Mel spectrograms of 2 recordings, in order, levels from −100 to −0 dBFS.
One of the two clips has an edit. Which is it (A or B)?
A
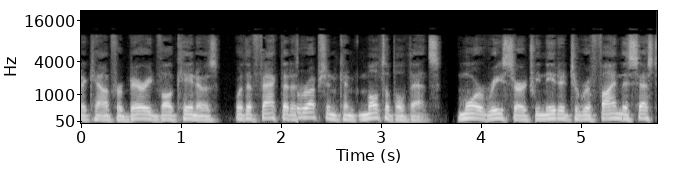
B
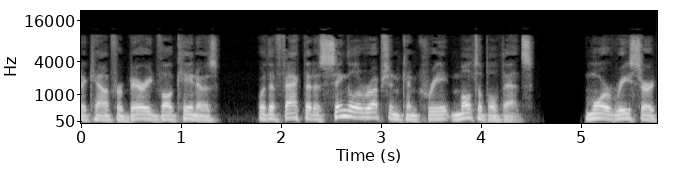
A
